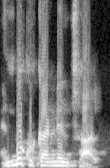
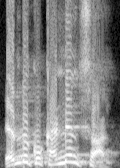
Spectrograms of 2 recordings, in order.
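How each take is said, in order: First: Said in the usual way. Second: ఎందుకు lifted high, insistent; preacher repeats the question with a higher ఎందుకు; repeated higher, pressing. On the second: Shown as a demonstration. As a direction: ask ఎందుకు again, higher and more urgent.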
